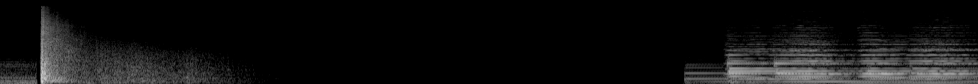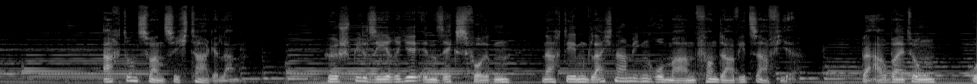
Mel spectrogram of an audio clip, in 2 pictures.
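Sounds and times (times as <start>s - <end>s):
gunshot: 0.4s - 2.6s
music: 6.8s - 19.5s
speech: 10.8s - 12.4s, 13.0s - 19.5s.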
